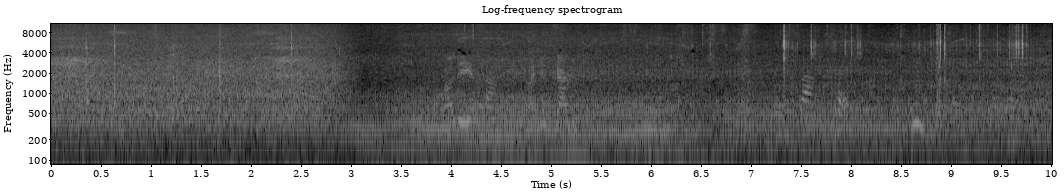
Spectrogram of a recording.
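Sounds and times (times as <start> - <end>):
engine hum: 0.0 - 10.0.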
